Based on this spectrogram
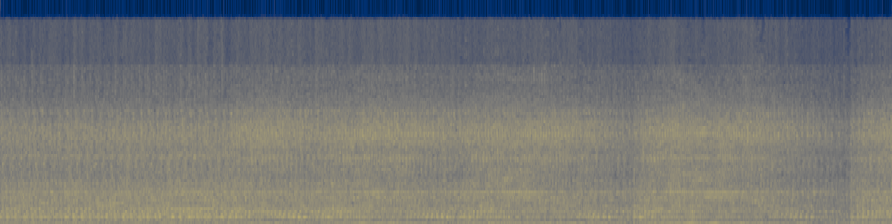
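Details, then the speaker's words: Yamaha New Vixion at idle: light, fast tick about four per second from top end, still present after tight valve clearance adjustment; rocker arm bearings wobbly; valves, timing chain, tensioner to be replaced next; valve train ticking. "Dan ternyata sama aja, udah setel rapat, tetap gelitik."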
